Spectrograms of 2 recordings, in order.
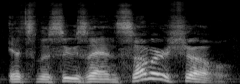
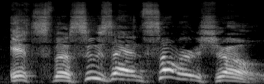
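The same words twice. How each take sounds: First: It is said flatly with little energy. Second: It is said lively with lots of energy. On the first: The speaker calls it wrong. "there could have been a little more enthusiasm in your voice" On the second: The speaker calls it right. "here comes the real announcement"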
